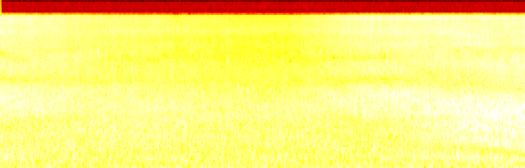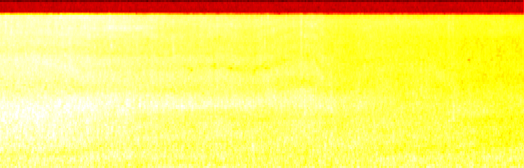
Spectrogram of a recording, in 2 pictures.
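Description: Shallow stream running over stones, a steady rush of water that swells around the middle and fades toward the end.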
